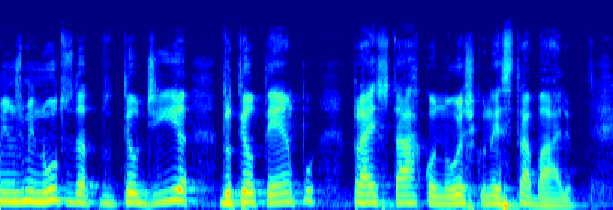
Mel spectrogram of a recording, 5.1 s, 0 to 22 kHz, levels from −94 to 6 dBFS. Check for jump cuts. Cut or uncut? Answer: uncut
